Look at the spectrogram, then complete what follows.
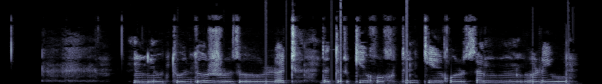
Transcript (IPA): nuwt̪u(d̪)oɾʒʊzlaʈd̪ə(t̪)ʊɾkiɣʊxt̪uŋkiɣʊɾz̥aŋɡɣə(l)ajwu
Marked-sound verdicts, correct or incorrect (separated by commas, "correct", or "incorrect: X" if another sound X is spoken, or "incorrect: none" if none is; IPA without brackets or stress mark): correct, correct, incorrect: ɽ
